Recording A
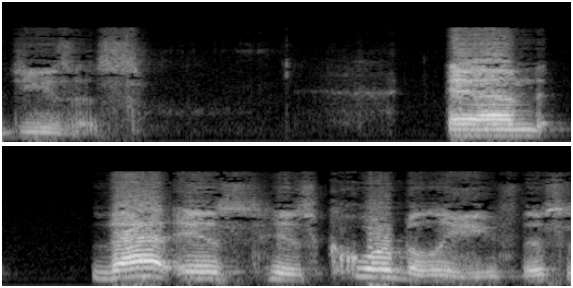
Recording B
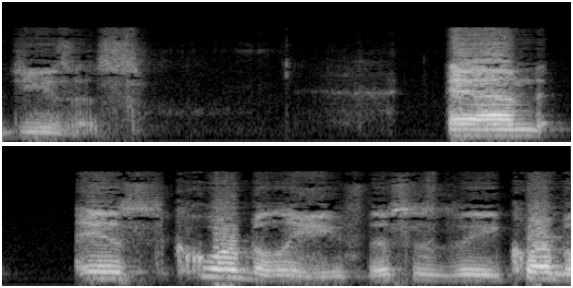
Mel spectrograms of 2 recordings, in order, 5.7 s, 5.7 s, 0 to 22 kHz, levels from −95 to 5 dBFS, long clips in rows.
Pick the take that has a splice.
B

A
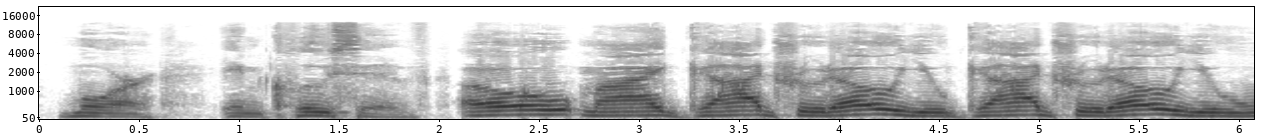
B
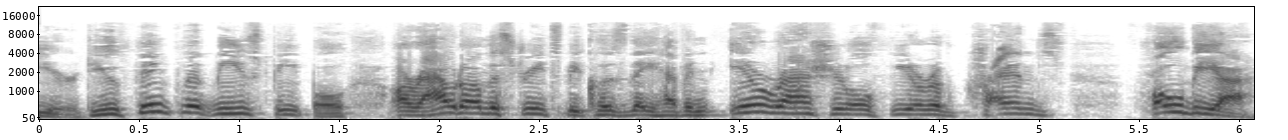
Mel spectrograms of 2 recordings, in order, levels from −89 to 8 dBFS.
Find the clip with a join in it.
A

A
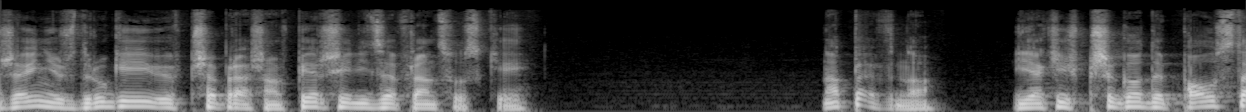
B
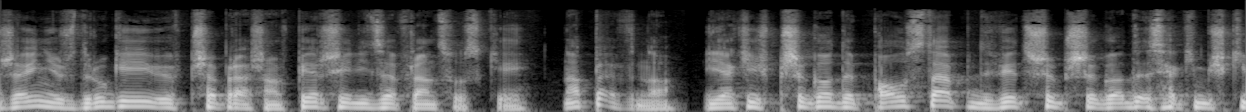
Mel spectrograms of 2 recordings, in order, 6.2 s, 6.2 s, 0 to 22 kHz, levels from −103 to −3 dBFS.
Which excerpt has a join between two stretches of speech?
B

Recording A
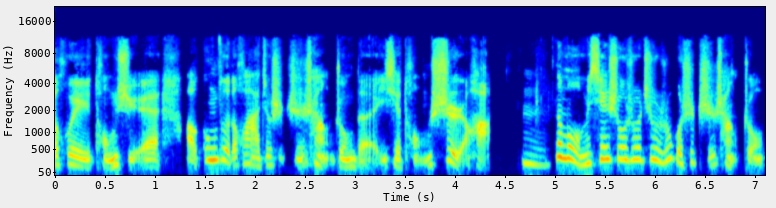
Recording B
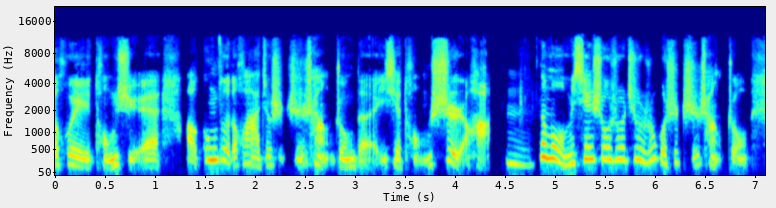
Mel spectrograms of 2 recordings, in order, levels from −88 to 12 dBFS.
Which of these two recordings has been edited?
B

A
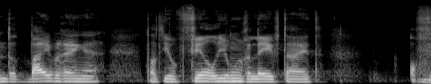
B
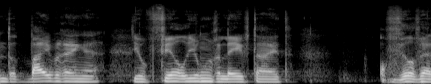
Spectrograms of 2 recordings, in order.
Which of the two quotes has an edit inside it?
B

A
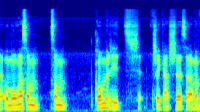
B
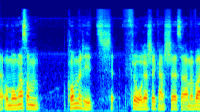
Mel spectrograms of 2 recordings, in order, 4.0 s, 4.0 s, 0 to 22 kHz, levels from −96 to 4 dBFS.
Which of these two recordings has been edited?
A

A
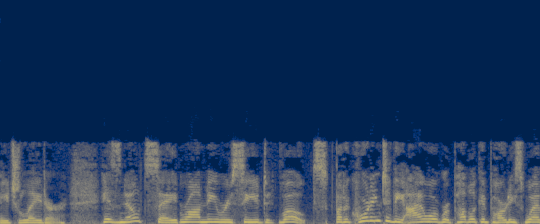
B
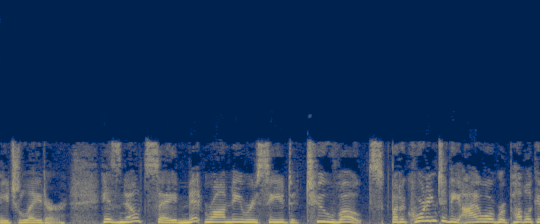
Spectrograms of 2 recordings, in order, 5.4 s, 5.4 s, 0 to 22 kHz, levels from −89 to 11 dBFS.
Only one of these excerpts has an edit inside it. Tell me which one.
A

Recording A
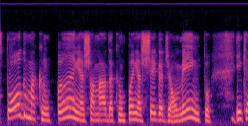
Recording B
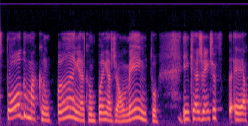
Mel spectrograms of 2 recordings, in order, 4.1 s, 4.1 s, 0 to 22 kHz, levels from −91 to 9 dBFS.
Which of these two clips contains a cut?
B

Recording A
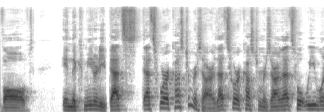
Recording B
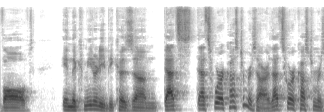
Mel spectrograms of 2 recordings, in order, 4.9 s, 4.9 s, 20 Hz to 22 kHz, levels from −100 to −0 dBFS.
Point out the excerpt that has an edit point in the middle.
A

